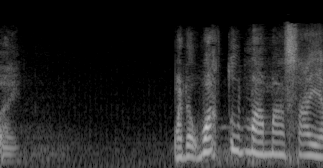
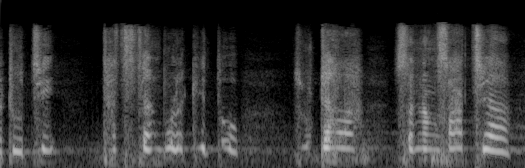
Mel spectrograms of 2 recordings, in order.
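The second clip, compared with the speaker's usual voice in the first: high, coaxing neighbour voice; soothing neighbour; 10 semitones higher than usual. Retold or imitated. Neighbour urging the sad mother to cheer up, high and coaxing. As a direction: sweet-talk her out of her worry, pitched up. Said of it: "Jadi dia bilang".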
